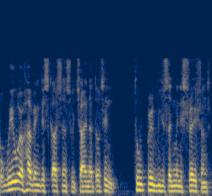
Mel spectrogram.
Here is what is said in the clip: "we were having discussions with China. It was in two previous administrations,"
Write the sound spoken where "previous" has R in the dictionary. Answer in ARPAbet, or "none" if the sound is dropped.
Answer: R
